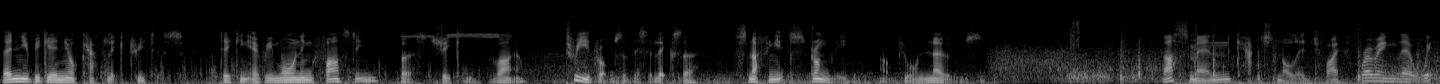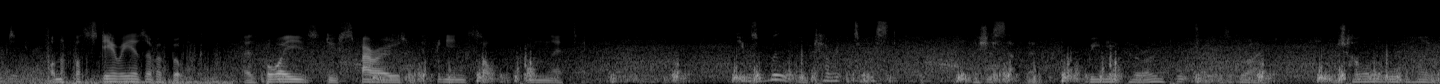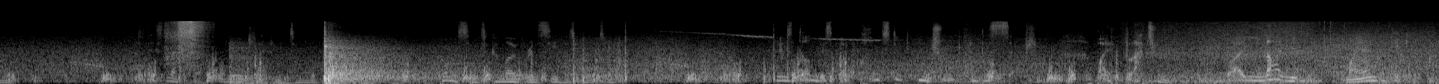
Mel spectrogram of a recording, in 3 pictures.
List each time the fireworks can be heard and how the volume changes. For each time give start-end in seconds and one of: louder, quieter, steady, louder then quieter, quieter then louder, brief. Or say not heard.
30.4-39.2 quieter.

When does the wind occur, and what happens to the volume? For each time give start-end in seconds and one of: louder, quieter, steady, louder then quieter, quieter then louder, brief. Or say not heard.
0.1-43.1 louder.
